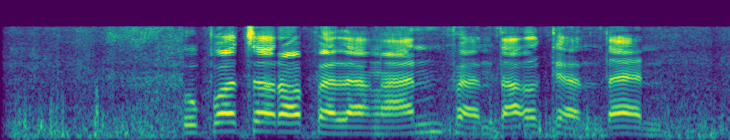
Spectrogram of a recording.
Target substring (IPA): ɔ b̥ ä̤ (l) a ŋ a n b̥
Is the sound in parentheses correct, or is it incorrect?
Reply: correct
